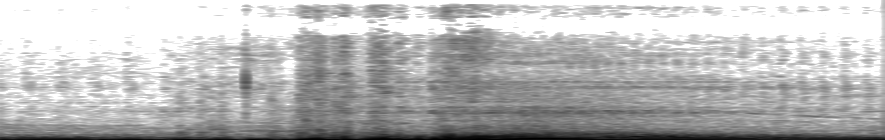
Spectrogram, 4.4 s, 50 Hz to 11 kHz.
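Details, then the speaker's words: BMW E36 engine revs, then pitch sags and wanders without settling; won't hold idle. Owner points to a boot with a slit in it, replacement on order; air leak suspected, not confirmed. "There's a slit in it. I did buy one yesterday on eBay, so we gotta wait a couple of days for that. But it doesn't hold idle."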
